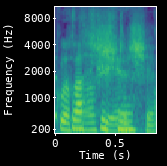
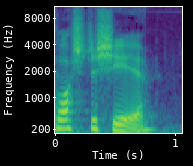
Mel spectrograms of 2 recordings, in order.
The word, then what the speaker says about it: Gloucestershire: Gloucestershire. – Gloucestershire. – Just gloss. – Glossy. – To. – Gloucestershire. Gloucestershire. Gloucestershire.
